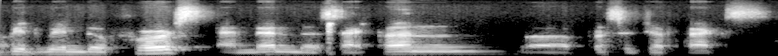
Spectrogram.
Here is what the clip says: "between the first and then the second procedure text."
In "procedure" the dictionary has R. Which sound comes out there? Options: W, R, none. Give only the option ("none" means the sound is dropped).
R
